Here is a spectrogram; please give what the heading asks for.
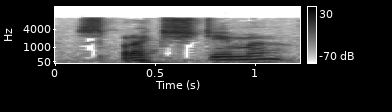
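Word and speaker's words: Sprechstimme: uh helene's asked me how that german word is spelt it is s-p-r-e-c-h s-t-i-m-m-e all one word so sprechstima not sure if that's yeah i know the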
